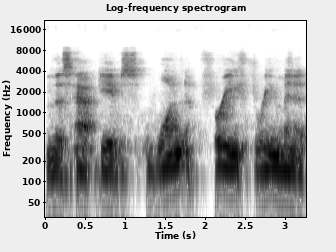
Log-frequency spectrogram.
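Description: Speaking with an American accent, a man has a very deep, low pitch. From Maryland, US. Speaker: anesthesia practice owner and podcaster. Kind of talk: casual interview chat.

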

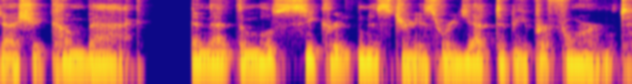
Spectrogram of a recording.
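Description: At a moderate pace, a man with a fairly low pitch and ordinary pitch variation talks in an unremarkable speaking voice. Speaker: podcast host and narrator. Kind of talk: literary horror audiobook narration.

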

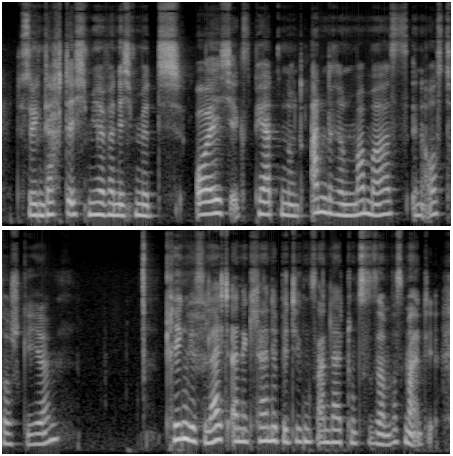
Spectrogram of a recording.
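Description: A woman speaks in an ordinary speaking voice at a medium pitch. Her pace is fairly quick and her intonation fairly even. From Bavaria, rural area near Munich. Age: 20s. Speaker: podcast host, mom influencer. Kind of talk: casual monologue.

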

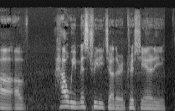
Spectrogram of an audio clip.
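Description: A man with a normal speaking voice talks at a fairly quick pace, his pitch varying in an ordinary way. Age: 50s. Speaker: youth pastor. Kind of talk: casual chat. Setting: convention with crowd nearby.

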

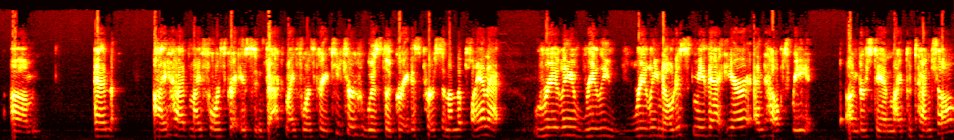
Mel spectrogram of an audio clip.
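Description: At a moderate pace and with fairly even intonation comes a plain, everyday voice. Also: woman, medium pitch for a woman. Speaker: elementary school teacher. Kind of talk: casual chat.

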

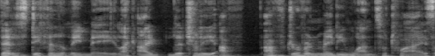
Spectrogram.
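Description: A somewhat breathy man with a New Zealand accent talks at a moderate pace with ordinary pitch variation. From provincial New Zealand. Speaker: podcast co-host. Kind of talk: casual chat.

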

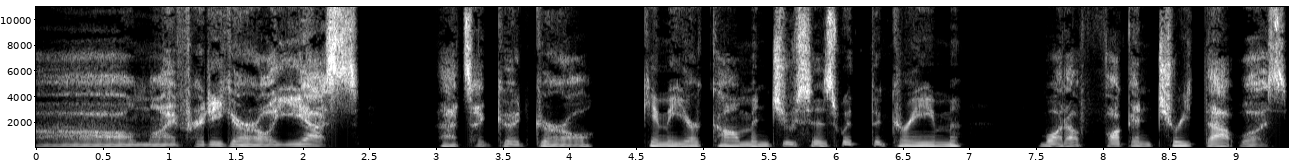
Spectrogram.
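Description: In a put-on character voice, a woman speaks slowly at an extremely low pitch with little pitch movement, sounding raspy and breathy in a very clean, dry, close recording with no echo and a silent background.

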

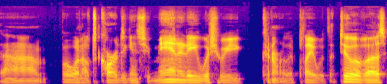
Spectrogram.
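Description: Over a silent background in a very clean recording, a man speaks in a fairly low, monotone, flat voice. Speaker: small business co-founder. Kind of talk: casual interview. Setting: podcast guest interview. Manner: loud.

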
